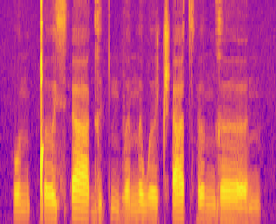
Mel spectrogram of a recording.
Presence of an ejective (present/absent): present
